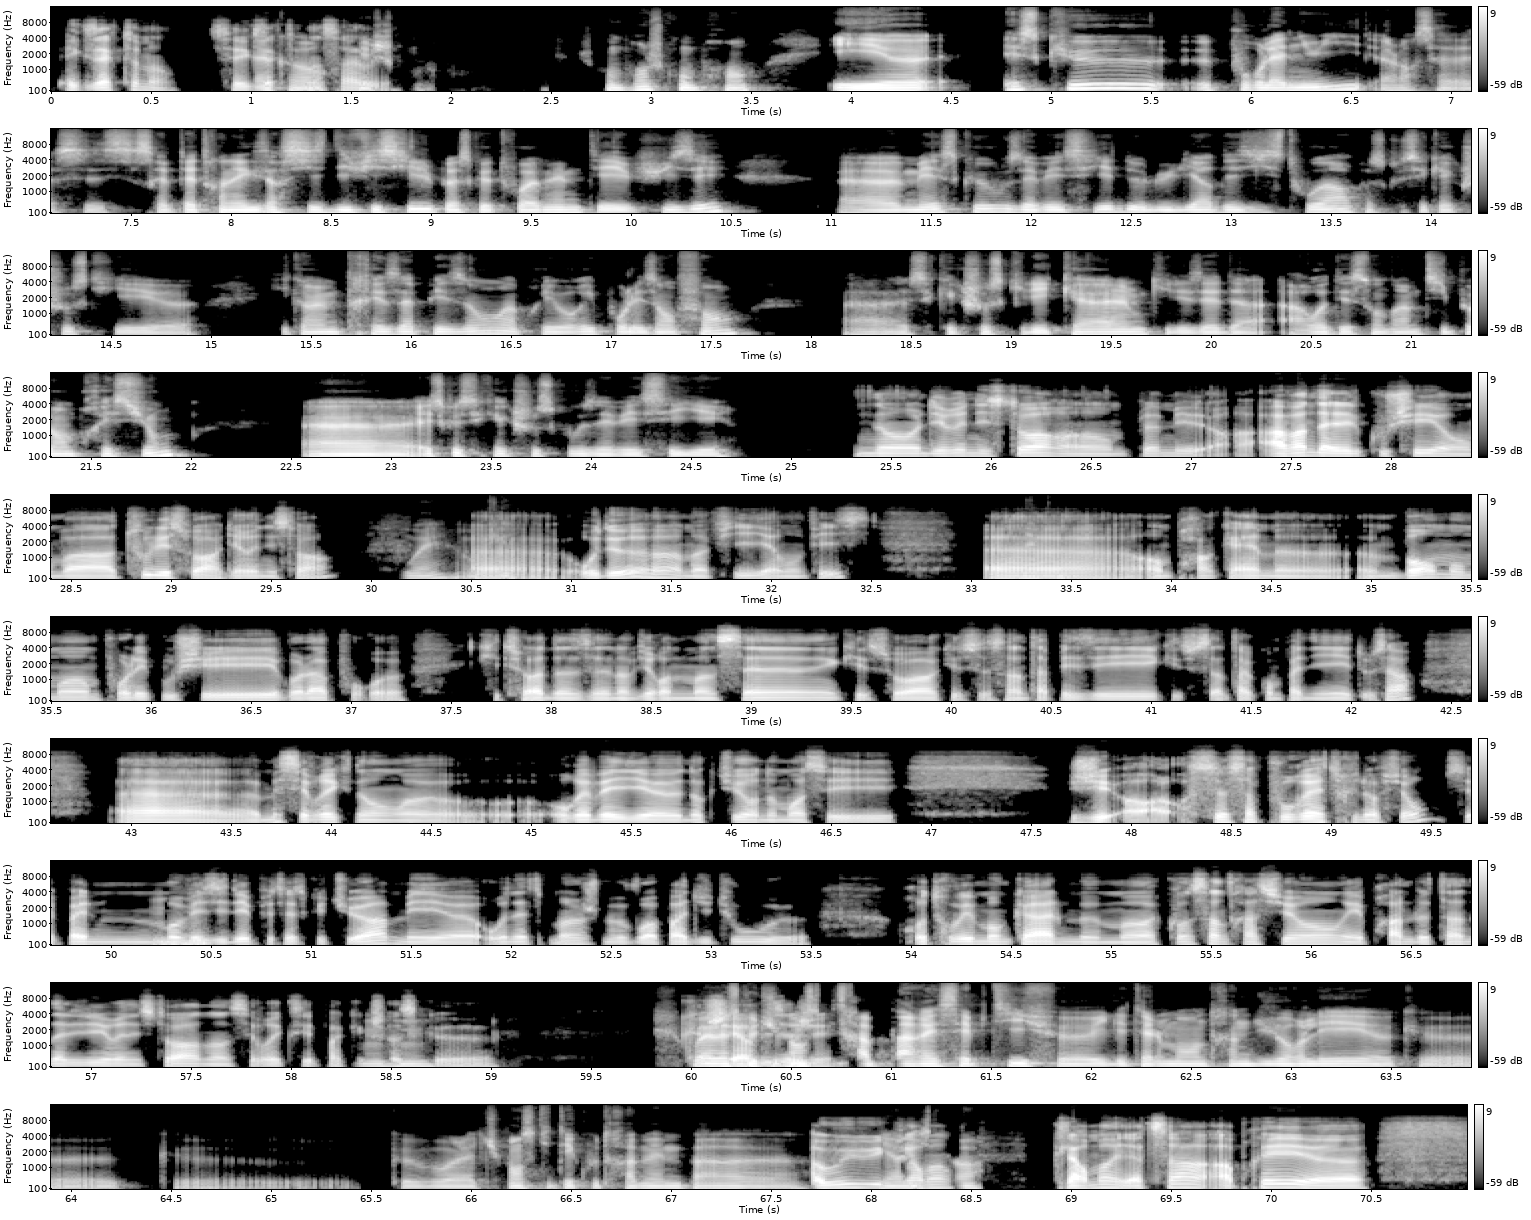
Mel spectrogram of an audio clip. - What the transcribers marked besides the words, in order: other background noise; tapping
- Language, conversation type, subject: French, advice, Comment puis-je réduire la fatigue mentale et le manque d’énergie pour rester concentré longtemps ?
